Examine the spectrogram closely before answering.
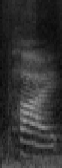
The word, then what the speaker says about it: pi: So obviously So it's like, why is it then that we pronounce pi as pi and then phi is phi? Is that just like an inconsistency? it's an inconsistency. Yes, that's why I said even before we should call it p.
